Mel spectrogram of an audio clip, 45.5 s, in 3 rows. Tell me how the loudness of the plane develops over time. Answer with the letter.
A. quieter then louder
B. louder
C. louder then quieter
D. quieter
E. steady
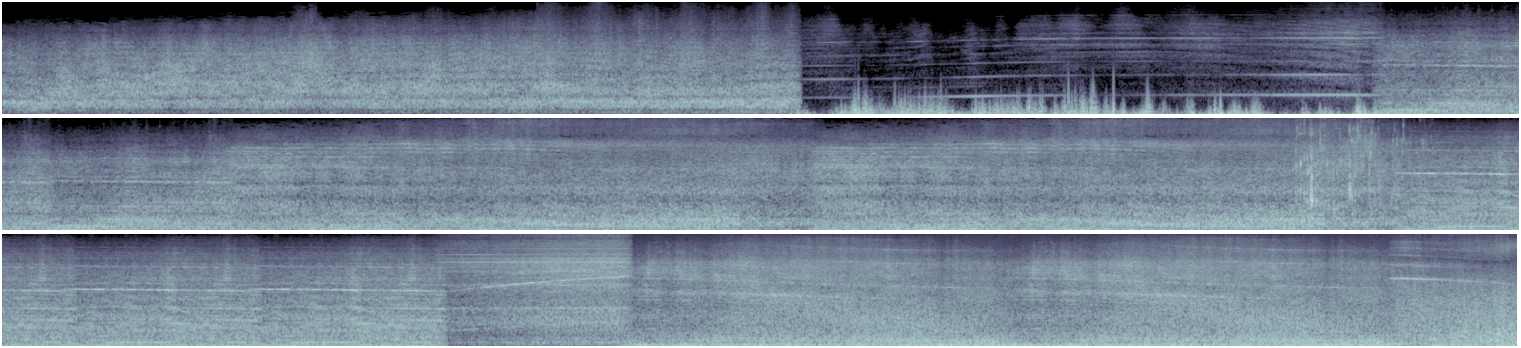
B.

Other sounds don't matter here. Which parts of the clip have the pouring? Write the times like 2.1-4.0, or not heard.
28.1-29.6.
